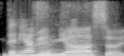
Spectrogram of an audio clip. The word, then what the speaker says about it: vinyasa: incredible incredible environment now this is a powerful vinyasa is that how you pronounce it katie yes vinyasa yoga meditation studio they've got a 365 program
